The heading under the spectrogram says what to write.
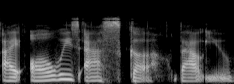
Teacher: you will hear the k because there's no e d and the k will connect to the a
